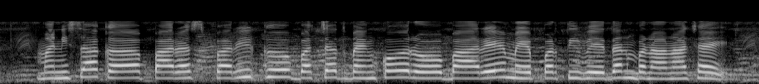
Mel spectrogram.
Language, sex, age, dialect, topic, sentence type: Maithili, female, 18-24, Angika, banking, statement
